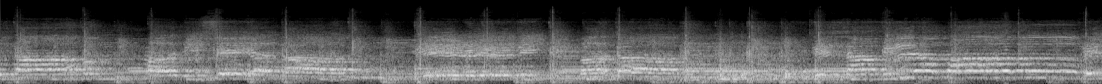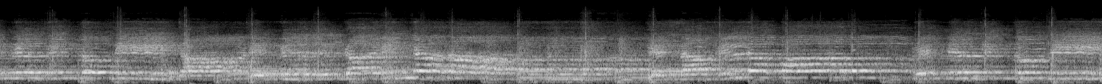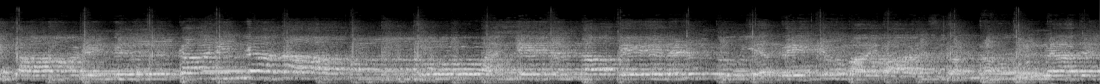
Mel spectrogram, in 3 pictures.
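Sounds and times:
hand drums beating: 0.0s - 33.0s
men singing worship song: 0.0s - 33.0s.

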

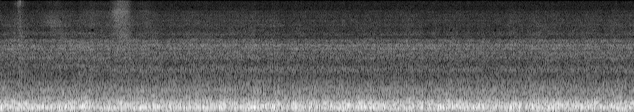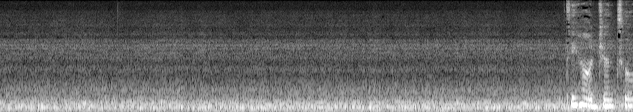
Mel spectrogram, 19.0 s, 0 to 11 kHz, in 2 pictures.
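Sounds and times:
low rumbling background noise: 0.0s - 19.0s.

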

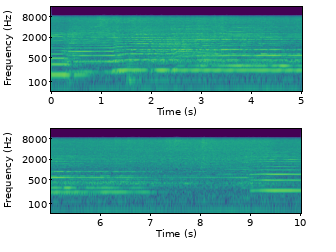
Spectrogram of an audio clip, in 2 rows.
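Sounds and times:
bowed cello note: 0.0s - 7.5s, 8.5s - 10.0s
room noise hiss: 0.0s - 10.0s.

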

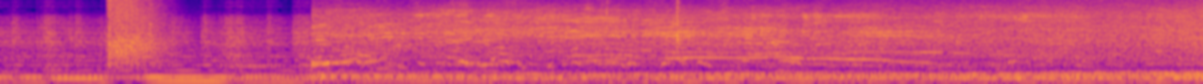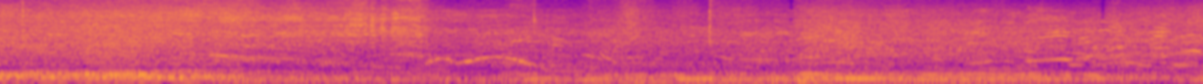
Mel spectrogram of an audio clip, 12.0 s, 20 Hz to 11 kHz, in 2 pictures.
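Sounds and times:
motocross bike engines revving: 1.6s - 12.0s.

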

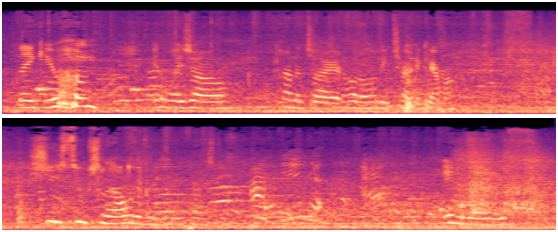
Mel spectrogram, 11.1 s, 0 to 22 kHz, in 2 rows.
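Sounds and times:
voices talking: 0.0s - 10.8s
busy store background: 0.0s - 11.0s.

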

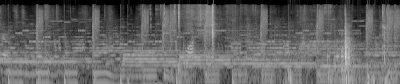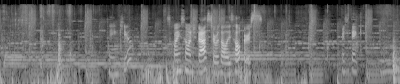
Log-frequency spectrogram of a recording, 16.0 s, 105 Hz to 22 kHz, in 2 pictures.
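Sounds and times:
music with a beat: 0.0s - 16.0s.

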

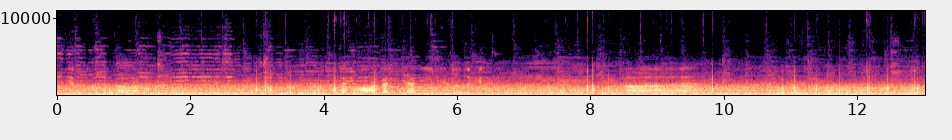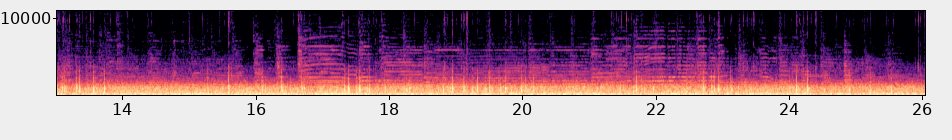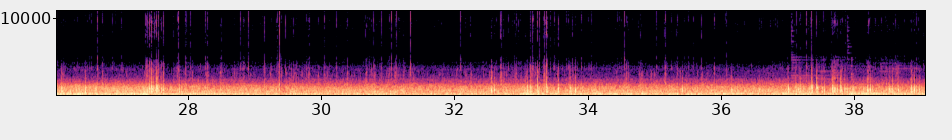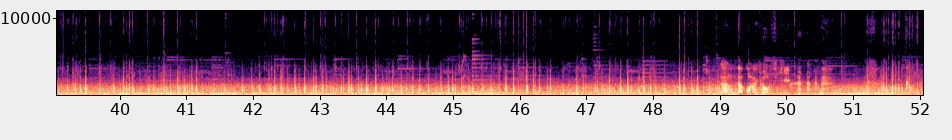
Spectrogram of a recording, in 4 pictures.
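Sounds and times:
car engine and tyre drone: 0.0s - 52.0s.

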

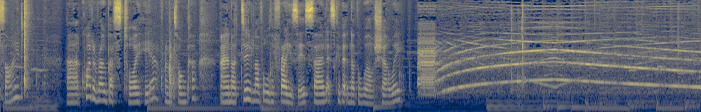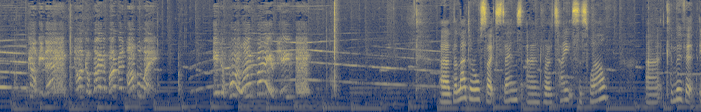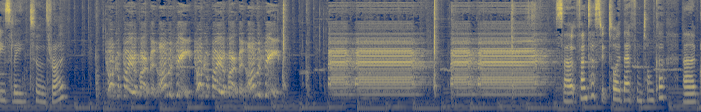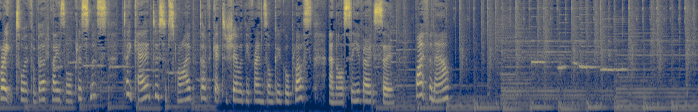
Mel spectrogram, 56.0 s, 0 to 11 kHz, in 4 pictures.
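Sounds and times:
toy siren wail: 8.4s - 14.8s, 17.8s - 23.1s, 34.6s - 39.2s.

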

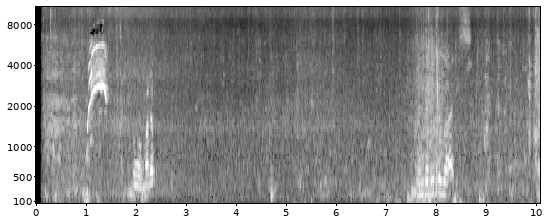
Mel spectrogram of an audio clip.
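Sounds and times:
child squealing: 1.0s - 1.5s.

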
